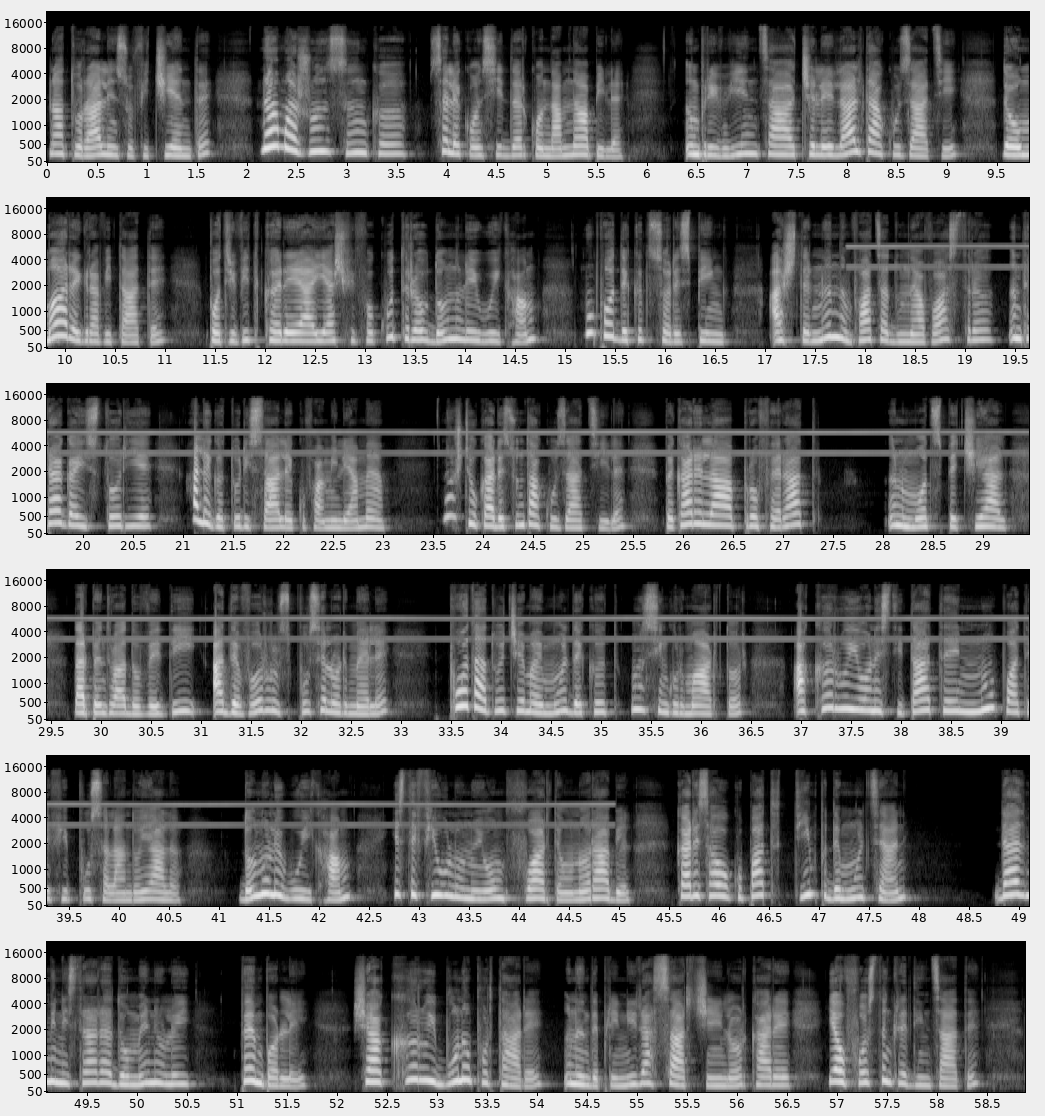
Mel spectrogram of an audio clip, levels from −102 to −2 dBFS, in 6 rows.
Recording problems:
high-pitched whine; noticeable; from 18 to 45 s; 6 kHz, 20 dB below the speech

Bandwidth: 14.5 kHz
